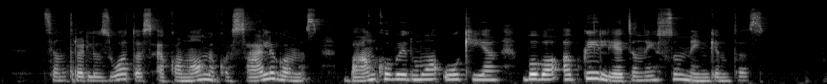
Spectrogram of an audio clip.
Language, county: Lithuanian, Kaunas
